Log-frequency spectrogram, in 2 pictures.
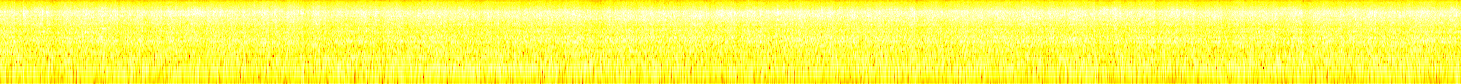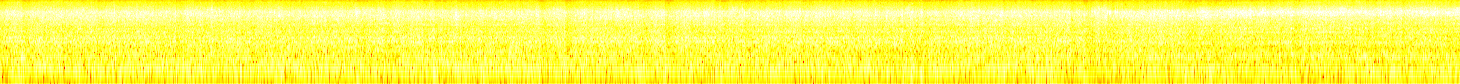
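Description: Steady rolling noise of a passenger railroad car moving along the track, heard from aboard the train, with no distinct rail clicks.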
